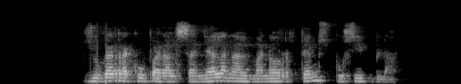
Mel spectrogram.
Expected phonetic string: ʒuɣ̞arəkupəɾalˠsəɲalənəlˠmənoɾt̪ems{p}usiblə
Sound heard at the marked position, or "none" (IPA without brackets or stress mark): p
